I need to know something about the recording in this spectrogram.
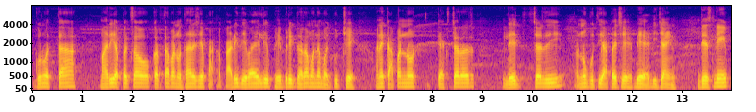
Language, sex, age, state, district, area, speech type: Gujarati, male, 30-45, Gujarat, Kheda, rural, spontaneous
